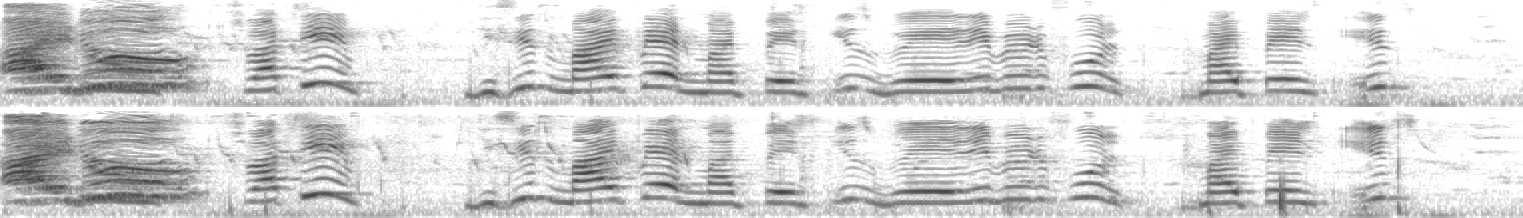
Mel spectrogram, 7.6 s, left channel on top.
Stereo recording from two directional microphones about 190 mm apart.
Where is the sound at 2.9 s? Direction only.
10° left (ahead or behind).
